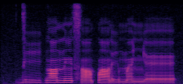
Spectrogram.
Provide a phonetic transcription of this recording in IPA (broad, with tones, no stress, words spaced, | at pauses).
diː˨˦ɡã˦nĩ˦ sã˨pã˦˨ɾi˧mɛ̃˧ ɲeː˧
